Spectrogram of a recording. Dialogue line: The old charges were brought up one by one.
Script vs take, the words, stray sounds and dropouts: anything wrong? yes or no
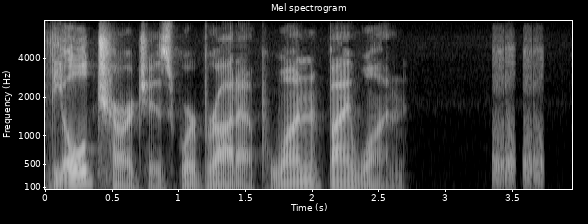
yes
